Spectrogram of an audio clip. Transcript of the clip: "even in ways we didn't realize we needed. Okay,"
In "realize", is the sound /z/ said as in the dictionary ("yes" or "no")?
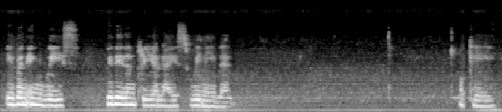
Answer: no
